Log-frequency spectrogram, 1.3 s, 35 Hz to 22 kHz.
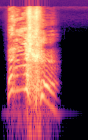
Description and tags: Sneeze, Single, D
Raw audio of a single, quick sneeze. I had the flu, might as well make the most of it.
An example of how you might credit is by putting this in the description/credits:
The sound was recorded using a "H1 Zoom V2 recorder" on 19th November 2016.
cold, flu, ill, sick, single, sneeze, sneezing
